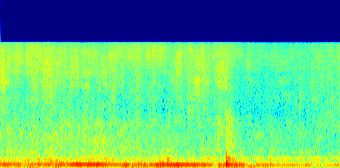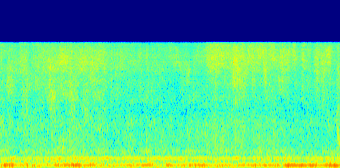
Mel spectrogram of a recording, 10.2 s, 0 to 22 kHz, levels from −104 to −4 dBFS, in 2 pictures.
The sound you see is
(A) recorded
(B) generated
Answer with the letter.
B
